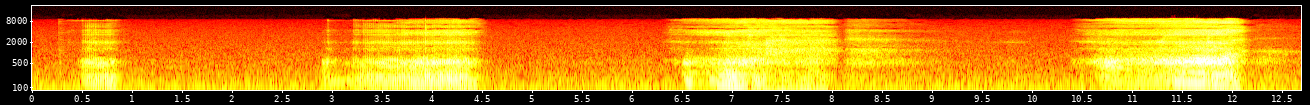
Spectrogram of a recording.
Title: 🐽 本日のイビキ / Snoring Sleep Sound 2025/03/17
